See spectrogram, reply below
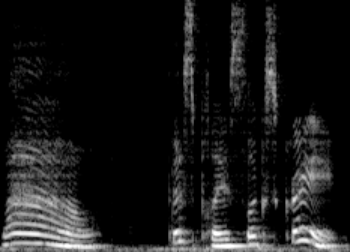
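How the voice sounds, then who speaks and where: A woman voicing an eager, adventurous young girl in a children's storybook, with an excitable, exclaiming manner. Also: sits high, extremely slow, husky, far from the mic, pitched above the performer's own voice, exaggerated voice. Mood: excited wonder.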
